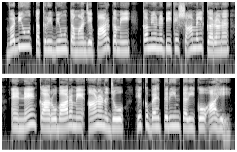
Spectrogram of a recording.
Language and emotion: Sindhi, neutral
